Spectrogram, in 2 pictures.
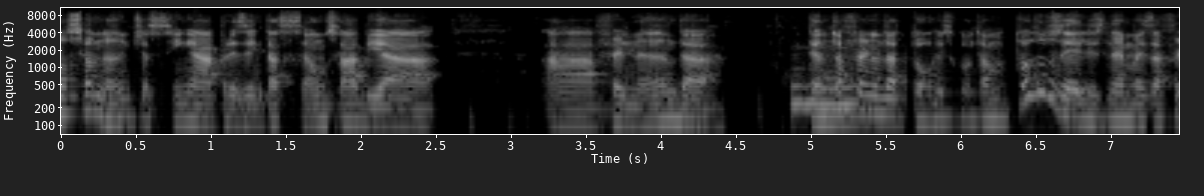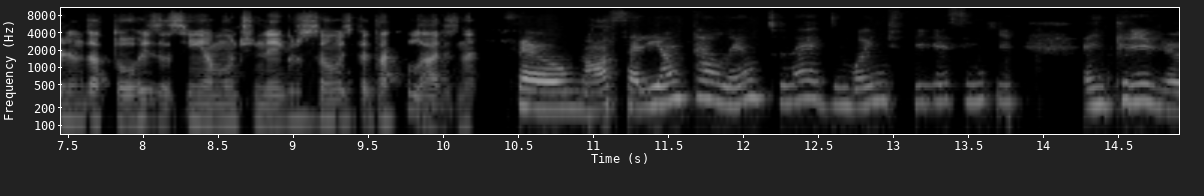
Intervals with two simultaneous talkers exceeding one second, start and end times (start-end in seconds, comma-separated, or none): none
